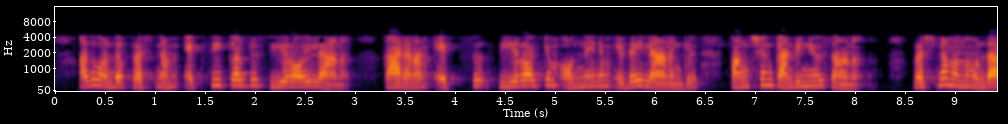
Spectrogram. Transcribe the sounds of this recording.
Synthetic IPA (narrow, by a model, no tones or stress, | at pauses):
ɐðuɣo̞ɳɖɨprɐɕnɐme̞ksikːɐlʈusiːro̞ːjilaːɳɨ̰ | kaːɾɐɳɐme̞ksɨsiːro̞ːkʲːjumʔo̞nːiinumʔiɽɐjilaːɳe̞ŋɡil | fɐŋkʂɐnkɐɳʈinjuːsaːɳɨ̰ | prɐɕnɐmo̞nːumuɳɖaː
